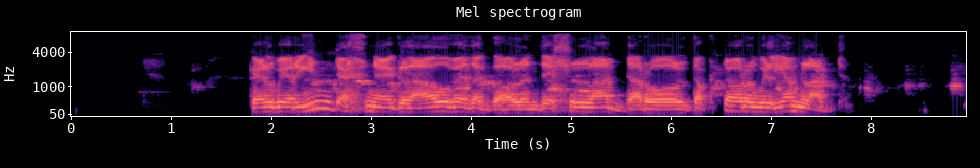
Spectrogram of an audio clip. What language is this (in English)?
Welsh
